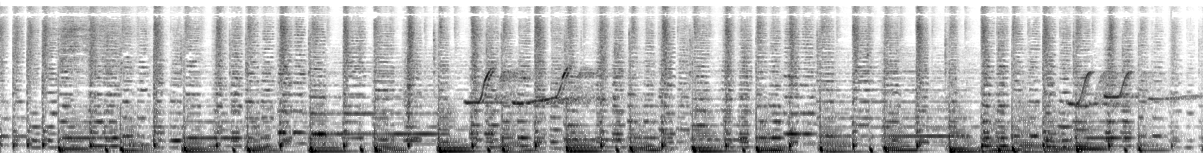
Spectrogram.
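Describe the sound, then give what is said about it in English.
A bouncy, brisk chicken dance novelty tune plays loudly with a steady oompah beat, and a rising slide whistle swoops up a couple of times over the music. “Well, that and that version is, even for the chicken dance, is especially cutesy with that little slide whistle effect in there.”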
